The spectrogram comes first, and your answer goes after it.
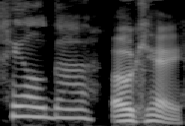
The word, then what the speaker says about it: Gilde: That's always a topic, and I can't pronounce it. So, Oh, no. no, yeah, I think it's Gilde.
